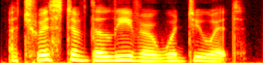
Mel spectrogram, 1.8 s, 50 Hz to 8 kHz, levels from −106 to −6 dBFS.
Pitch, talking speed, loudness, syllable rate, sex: 175 Hz, 275 wpm, -16 LUFS, 5.7 syllables/s, female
